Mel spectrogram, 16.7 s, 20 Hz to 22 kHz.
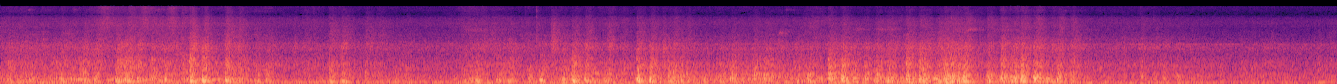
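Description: Seibu 2000-series field-chopper-control electric train heard from inside a passenger car while running: a steady rumble with the wheels clacking over rail joints. It is loudest through the middle and eases off near the end.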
